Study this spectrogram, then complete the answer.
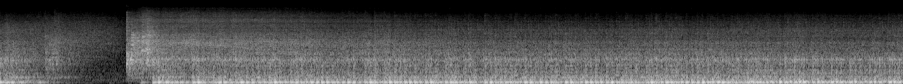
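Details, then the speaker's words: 1985 Honda Rebel with 2,000 miles, stored about 17 years, at its first start, running on reserve fuel and warming up cold: catches after a second and settles into an even, deep, steady idle with no misses or knocks. "Okay, we'll let her run for a while to warm up and then we'll see what we can do about the adjustment of the curve. Sounds great, huh?"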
